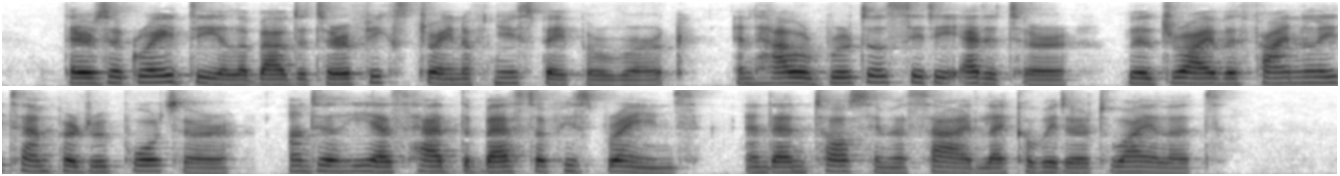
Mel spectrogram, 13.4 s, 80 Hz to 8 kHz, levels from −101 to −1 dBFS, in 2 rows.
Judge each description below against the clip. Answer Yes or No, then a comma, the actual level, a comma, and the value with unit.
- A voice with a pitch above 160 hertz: Yes, medium, 185 Hz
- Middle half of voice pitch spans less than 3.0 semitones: Yes, narrow, 2.5 semitones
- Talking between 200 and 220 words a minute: No, average, 190 wpm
